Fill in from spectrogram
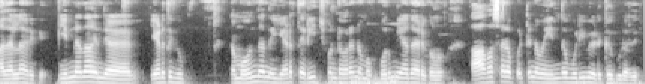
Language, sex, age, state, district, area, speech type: Tamil, male, 18-30, Tamil Nadu, Tiruppur, urban, spontaneous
